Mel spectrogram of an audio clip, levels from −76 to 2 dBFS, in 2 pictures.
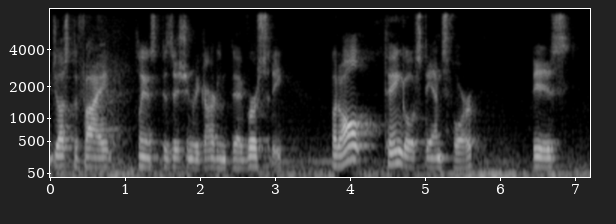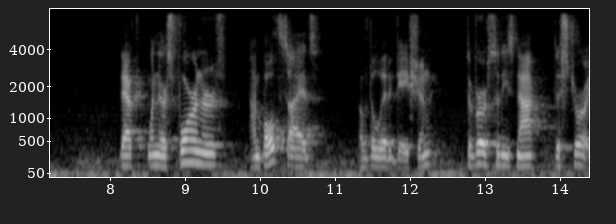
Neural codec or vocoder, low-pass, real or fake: codec, 16 kHz, 2 kbps, X-Codec, HuBERT features, trained on balanced general audio; 7.2 kHz; fake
